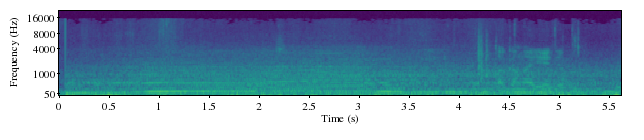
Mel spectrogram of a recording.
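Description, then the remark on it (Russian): The engine of a 150-horsepower car, detuned from 177 hp for the Russian market, hums steadily as it accelerates, its low drone pulling gradually upward over several seconds, with a voice speaking faintly beneath it. “Не, разгон у нее как бы Нормально, да. неплохой.”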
